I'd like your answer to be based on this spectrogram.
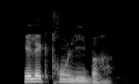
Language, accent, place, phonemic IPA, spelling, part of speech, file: French, France, Lyon, /e.lɛk.tʁɔ̃ libʁ/, électron libre, noun, LL-Q150 (fra)-électron libre.wav
- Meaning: 1. free electron 2. free spirit, free agent; loose cannon; catalyst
